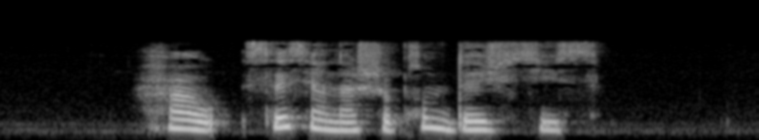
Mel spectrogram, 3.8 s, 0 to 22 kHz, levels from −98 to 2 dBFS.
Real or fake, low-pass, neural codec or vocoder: real; 7.2 kHz; none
